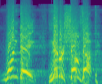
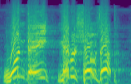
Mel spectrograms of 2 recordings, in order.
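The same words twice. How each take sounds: First: ONE DAY NEVER SHOWS UP called out high; proclaimed. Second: Each word of "one day never shows up" dragged out and hammered; preacher driving the point home to a doubting crowd, slow and emphatic. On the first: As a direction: announce it like a verdict. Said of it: "See, if you say". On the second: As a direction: lean on every word, slowly. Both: Shown as a demonstration.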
